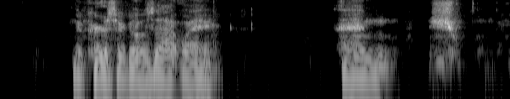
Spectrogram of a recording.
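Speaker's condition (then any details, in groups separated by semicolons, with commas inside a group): ALS; expects to lose voice very soon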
